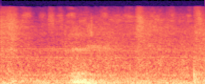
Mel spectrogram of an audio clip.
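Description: Faint strokes of a dry-erase marker on a whiteboard.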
